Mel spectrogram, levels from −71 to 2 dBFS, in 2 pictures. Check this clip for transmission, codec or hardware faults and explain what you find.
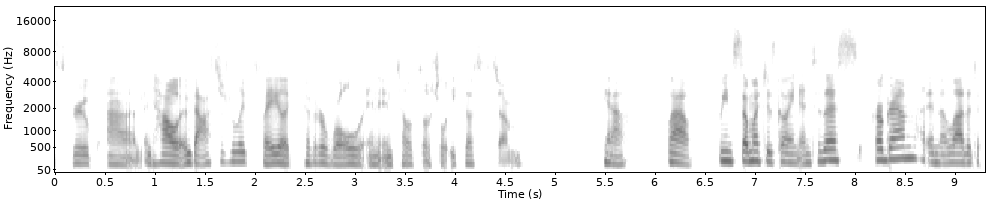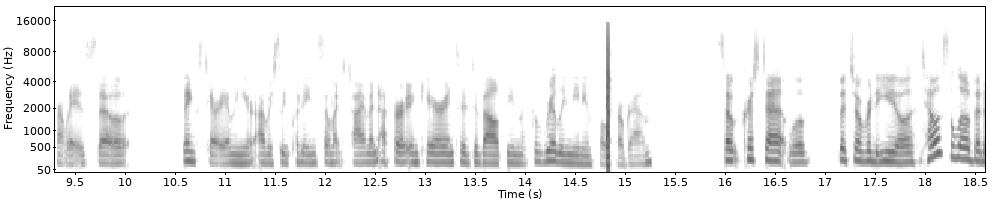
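One fault stands out. At 14.78 to 14.87 s there is a wireless microphone squelch dropout. The radio link fades, so the receiver mutes the speech for about 27 ms.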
